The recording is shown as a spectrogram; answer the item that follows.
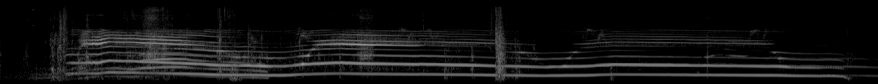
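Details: Drawn-out cat meows run together into a long, wavering, nasal tone over several seconds, with brief louder rising swells and a few sharp clicks in a quiet indoor space.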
